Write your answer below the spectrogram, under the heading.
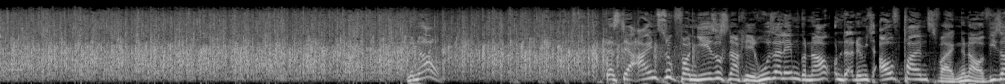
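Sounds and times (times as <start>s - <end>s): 
audience applause: 0.0s - 7.5s
speech: 4.1s - 4.5s, 6.1s - 10.0s.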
